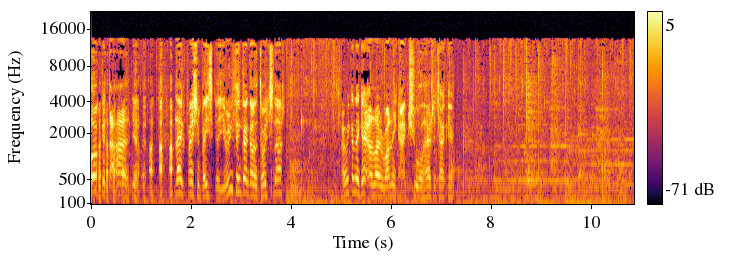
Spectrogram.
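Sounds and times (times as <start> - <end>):
laughter: 0.0 - 1.8
speech: 0.1 - 4.2, 5.0 - 7.4
loud hard footsteps echoing on a solid floor in a cavernous corridor: 7.3 - 10.8.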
